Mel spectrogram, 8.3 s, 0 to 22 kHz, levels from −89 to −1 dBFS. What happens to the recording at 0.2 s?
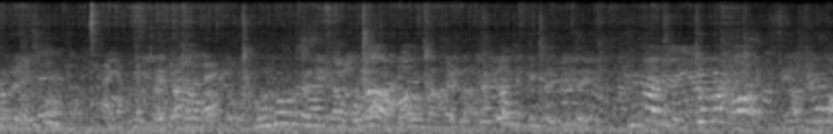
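Nothing goes wrong at 0.2 s; the sound there plays through intact, with no dropout, click, distortion or other fault.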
